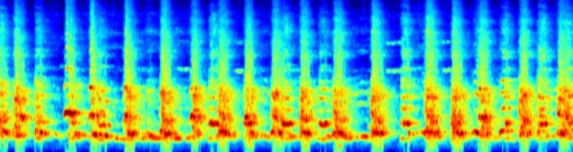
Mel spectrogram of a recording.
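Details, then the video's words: Giant Schnauzers 'singing', two dogs giving a continuous string of short, yelping howls roughly twice a second, tones sliding and overlapping in a lively, uneven chorus. "Singing Giant Schnauzers"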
